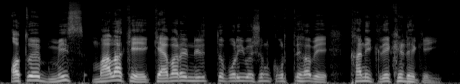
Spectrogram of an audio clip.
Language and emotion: Bengali, neutral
